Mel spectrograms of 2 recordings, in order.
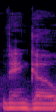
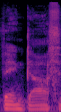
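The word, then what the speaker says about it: Van Gogh: my favorite post-impressionistic painters Vincent Van go or van goof if that's how you want to pronounce it I borrowed his star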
